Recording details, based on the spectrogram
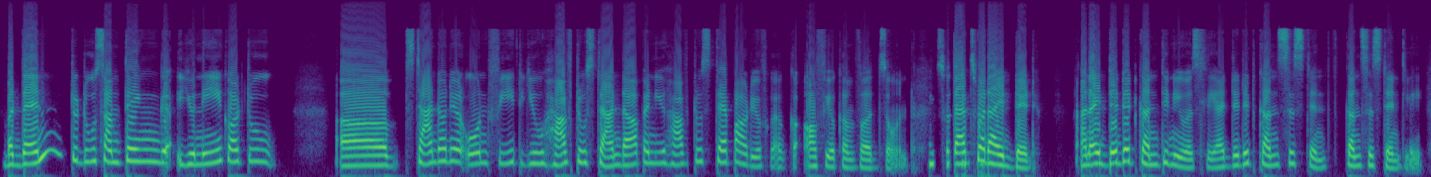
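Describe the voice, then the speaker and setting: An Indian woman with an Indian English accent, a Hindi speaker and English teacher, hosting a casual interview in a calm, encouraging way. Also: medium pitch, normal speed, dry recording, rough recording. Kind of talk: casual video-call interview.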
